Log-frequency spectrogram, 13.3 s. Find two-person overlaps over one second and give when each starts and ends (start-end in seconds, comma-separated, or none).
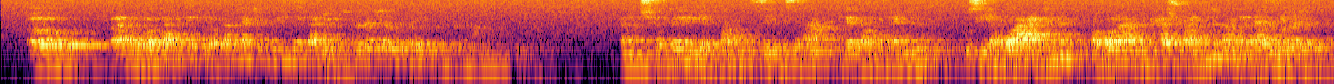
none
